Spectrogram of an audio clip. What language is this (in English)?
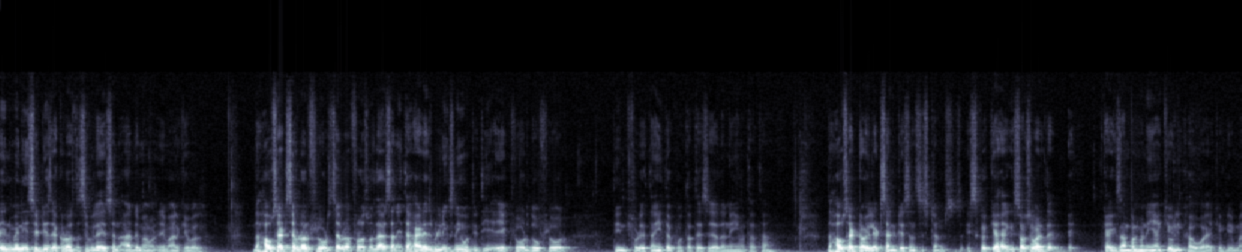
Hindi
